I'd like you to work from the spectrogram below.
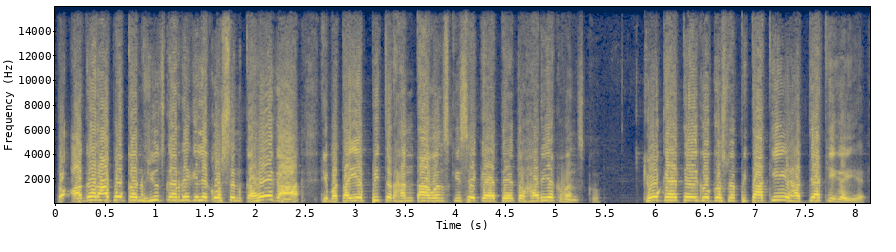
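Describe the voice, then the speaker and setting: A man with a very high voice lectures a classroom in a chatty, coaxing way, repeating key words and spinning playful memory tricks. The sound is dry and close. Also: no echo. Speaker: English teacher.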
